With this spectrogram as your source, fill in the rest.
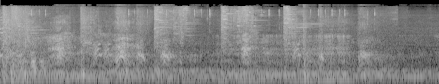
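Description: Blades clash and strike repeatedly in a fight.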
